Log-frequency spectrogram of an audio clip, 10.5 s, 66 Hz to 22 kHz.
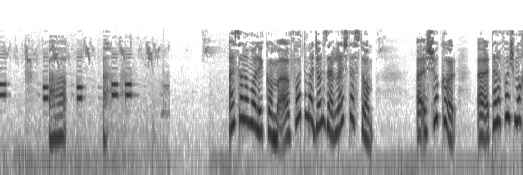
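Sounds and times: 
touch-tone telephone number being dialed: 0.0 - 0.2, 0.9 - 2.8
speech: 1.0 - 1.4, 4.8 - 7.7, 8.4 - 10.4.

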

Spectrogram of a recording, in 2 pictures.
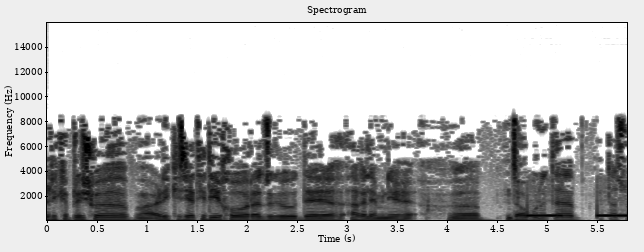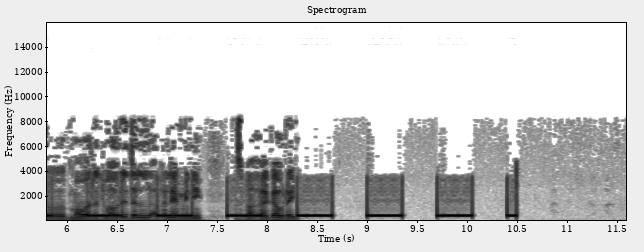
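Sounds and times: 
speech: 0.0 - 8.4
busy tone after a dropped phone call: 4.8 - 10.5.

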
